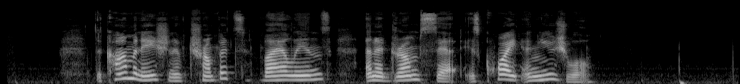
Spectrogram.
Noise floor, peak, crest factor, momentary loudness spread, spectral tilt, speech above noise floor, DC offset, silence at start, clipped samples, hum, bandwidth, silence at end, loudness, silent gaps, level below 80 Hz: -58 dBFS; -4 dBFS; 20 dB; 17 LU; -4 dB/octave; 36 dB; under 0.1%; 0.65 s; under 0.1%; none; 13.5 kHz; 0.55 s; -22 LUFS; none; -50 dBFS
